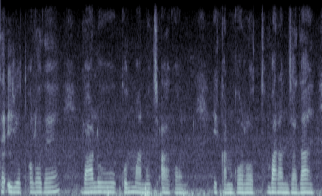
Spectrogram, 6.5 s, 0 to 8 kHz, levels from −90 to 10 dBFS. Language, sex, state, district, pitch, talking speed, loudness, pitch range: Chakma, female, Tripura, Dhalai, 180 Hz, 95 wpm, -18 LUFS, 165-185 Hz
